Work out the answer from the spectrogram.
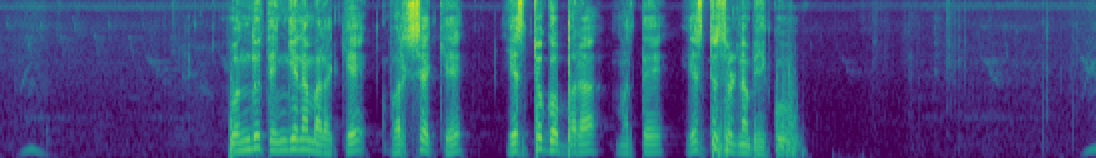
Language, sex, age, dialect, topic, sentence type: Kannada, male, 18-24, Coastal/Dakshin, agriculture, question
